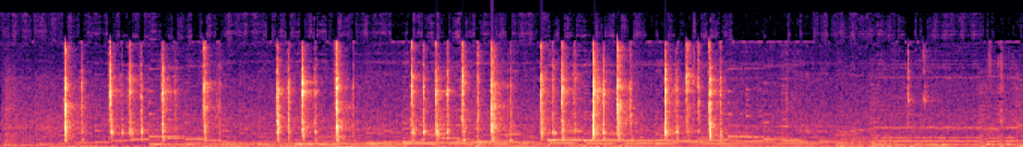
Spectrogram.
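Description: Computer keyboard typing in quick, irregular bursts of clicks and taps, close and fairly quiet, over a steady background of game music, with no voices.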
